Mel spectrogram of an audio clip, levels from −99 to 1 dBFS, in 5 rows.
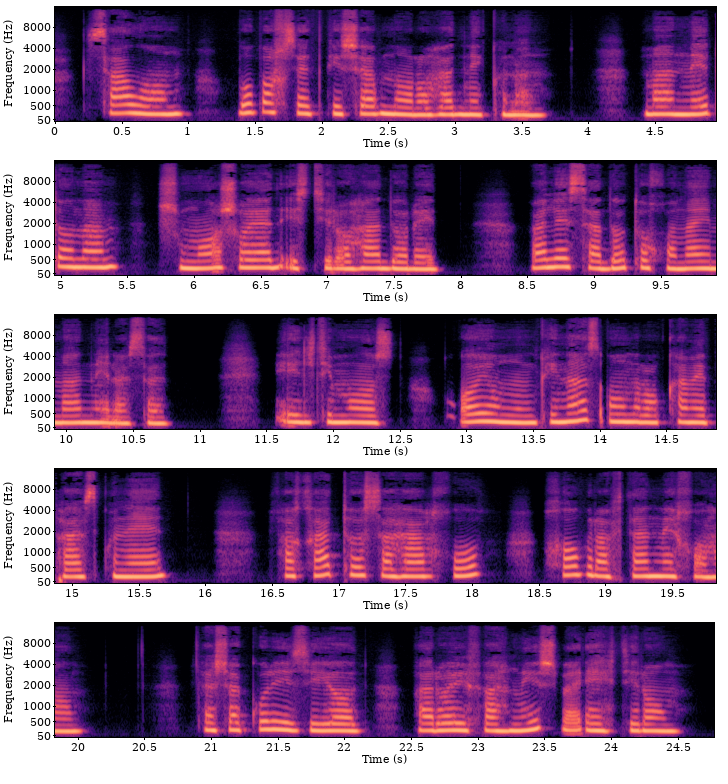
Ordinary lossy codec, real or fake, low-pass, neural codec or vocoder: MP3, 64 kbps; fake; 14.4 kHz; autoencoder, 48 kHz, 32 numbers a frame, DAC-VAE, trained on Japanese speech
